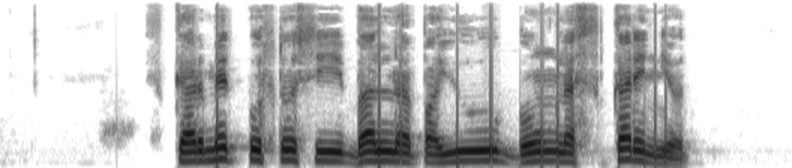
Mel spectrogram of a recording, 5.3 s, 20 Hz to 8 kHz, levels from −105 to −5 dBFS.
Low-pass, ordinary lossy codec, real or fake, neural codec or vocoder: 7.2 kHz; MP3, 64 kbps; real; none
